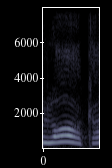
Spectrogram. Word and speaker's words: Locke: Oh, Locke, I'm sorry. – Okay, that's better. Yes, perfect. You nailed it.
